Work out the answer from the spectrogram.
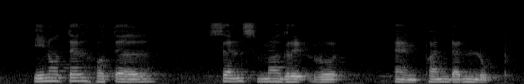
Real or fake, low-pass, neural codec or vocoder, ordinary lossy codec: real; 7.2 kHz; none; none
